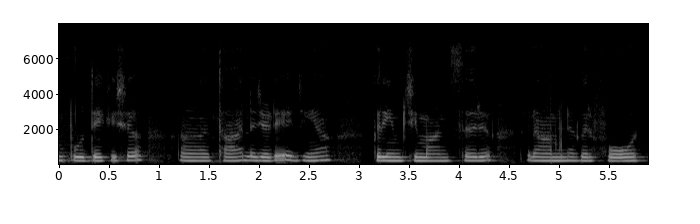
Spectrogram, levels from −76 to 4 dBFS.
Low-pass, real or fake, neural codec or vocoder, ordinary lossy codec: 7.2 kHz; real; none; AAC, 48 kbps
